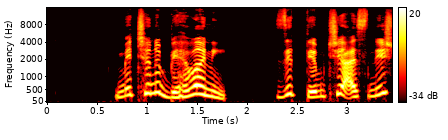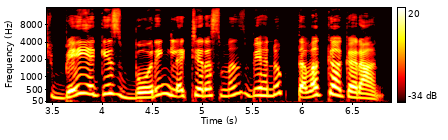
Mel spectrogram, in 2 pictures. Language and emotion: Kashmiri, disgusted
